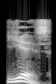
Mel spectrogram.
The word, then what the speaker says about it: ye-s: In addition, in some areas in Leinster, North Connacht and parts of Ulster, the hybrid word yes, pronounced yiz, may be used.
